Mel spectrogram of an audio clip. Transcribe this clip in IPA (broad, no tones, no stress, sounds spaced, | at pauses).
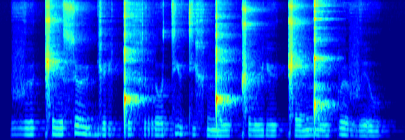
v ʏ ǁ ɪ s ø y̯ ɡʲ ə ɾʲ ə ǃ ɪ x r ʊ tʲ u tʲ ə x ŋ͡ǃ ɪ u̯ ǁ u y̯ ɾʲ ø y̯ ǁ ə ŋ͡ǃ u p ø v ɪ u̯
